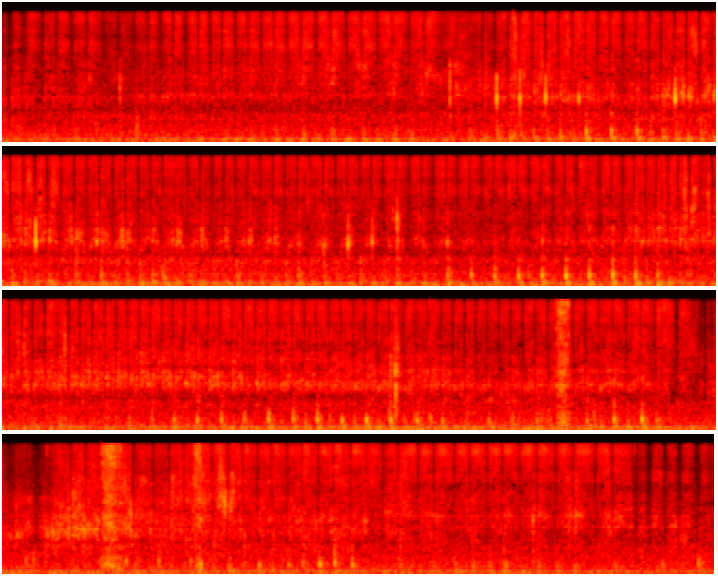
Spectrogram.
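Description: Sandpaper sanding a plastic headlight lens in quick, steady strokes, stripping off a soft old clear coat, with a few louder knocks about two-thirds of the way in.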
